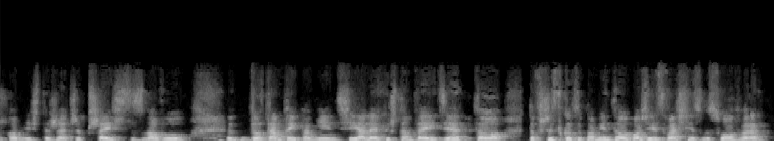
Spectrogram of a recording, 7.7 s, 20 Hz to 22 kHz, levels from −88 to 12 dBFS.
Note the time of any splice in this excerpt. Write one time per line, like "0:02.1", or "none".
0:05.2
